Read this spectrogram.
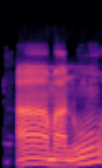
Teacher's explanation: Alif fathah berdiri Mad Thobi'i Nun dhomah Thobi'i masing-masing dibaca panjang 2 harokat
